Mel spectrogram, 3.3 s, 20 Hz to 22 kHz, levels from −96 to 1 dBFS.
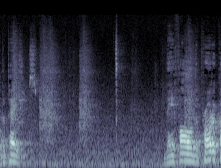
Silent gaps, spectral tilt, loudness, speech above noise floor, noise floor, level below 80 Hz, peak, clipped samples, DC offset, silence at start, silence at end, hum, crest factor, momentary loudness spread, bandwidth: none; -6.5 dB/octave; -24 LUFS; 26 dB; -48 dBFS; -54 dBFS; -8 dBFS; under 0.1%; under 0.1%; 0 s; 0 s; none; 18 dB; 23 LU; 13 kHz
